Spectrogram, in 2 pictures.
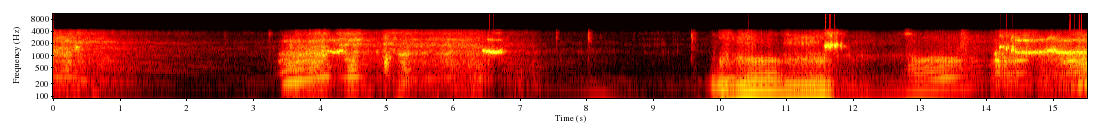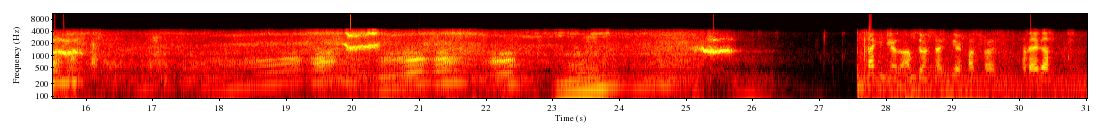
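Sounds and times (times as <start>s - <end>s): car engine revving hard: 3.4s - 6.5s, 9.8s - 26.3s.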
